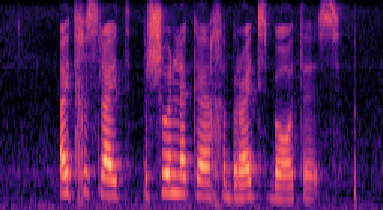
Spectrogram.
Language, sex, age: Afrikaans, female, 19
